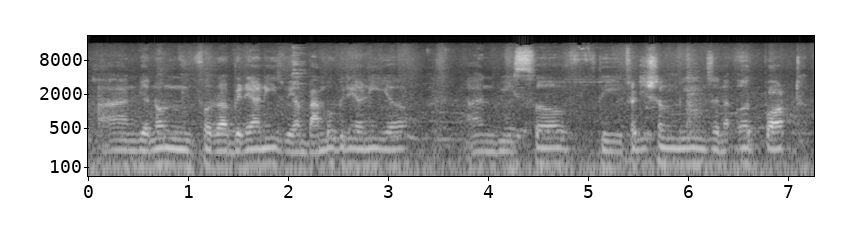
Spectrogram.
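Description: Over music in the background, a man speaks at a moderate pace in a fairly low pitch with monotone, flat intonation. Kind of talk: interview answer. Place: cafe.

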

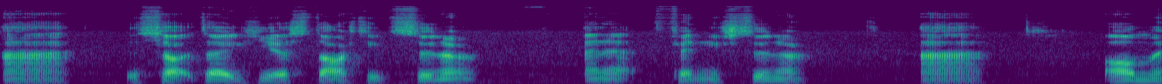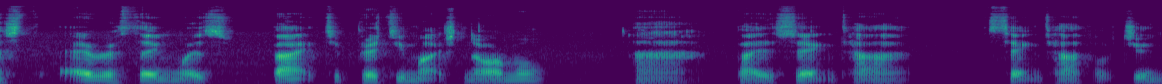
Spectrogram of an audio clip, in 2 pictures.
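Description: A man with a Scottish accent speaks at a moderate pace with fairly even intonation and a very deep, low pitch. He takes long, frequent pauses, and the sound is dry with no echo. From Scotland. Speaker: missionary with a Bible translation organization. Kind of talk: video update to home church. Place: garden. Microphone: phone near.

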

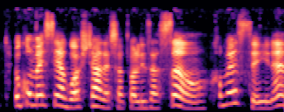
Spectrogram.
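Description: An animated, high-pitched woman at a fairly quick pace with ordinary pitch variation against a quiet background. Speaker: gaming youtuber. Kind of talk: gameplay commentary.

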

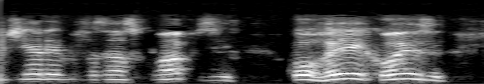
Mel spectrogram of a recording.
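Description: Over a quiet background, a man rattles along at a very fast pace in a high pitch. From Rio Grande do Sul, Brazil. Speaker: capoeira master and collector; interviewee. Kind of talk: casual chat. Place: home room. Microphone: video call.

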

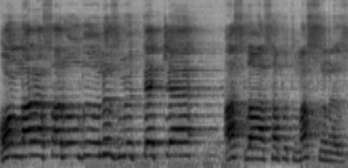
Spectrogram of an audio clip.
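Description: A man uses a raised, projected voice at an extremely high pitch with ordinary pitch variation. He talks at a very slow pace amid audible room echo. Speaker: Qur'an reciter and mosque lecturer. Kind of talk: religious lecture (sermon) in Turkish. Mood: solemn, measured. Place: church.

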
